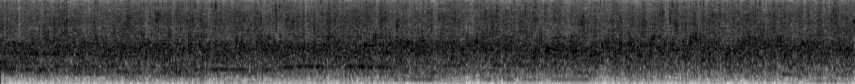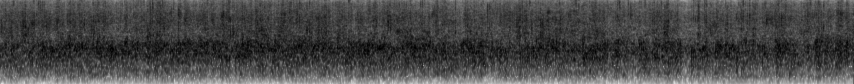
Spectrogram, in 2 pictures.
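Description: Applause from a large group clapping, steady and sustained.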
